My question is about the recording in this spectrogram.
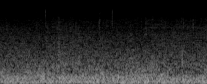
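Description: Steady rushing outdoor noise with a low rumble, wind on a phone microphone and light rain, with a few faint clicks.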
